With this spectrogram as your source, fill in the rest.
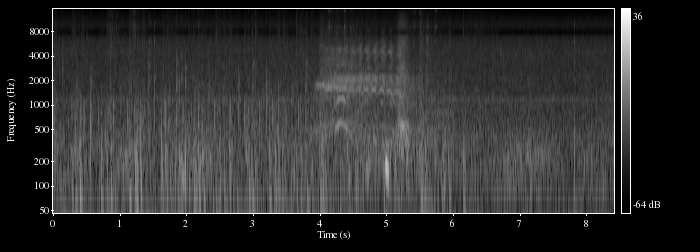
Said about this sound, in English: I just ride my horse up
